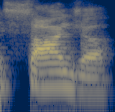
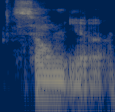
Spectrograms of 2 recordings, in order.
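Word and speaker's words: Sonja: Red Sanja. Look at that one. That's an older one. Red Sanja. Sonia. Yeah, Sonia. You're right. The J is silent. Green Lantern. They actually do pronounce it Sanja in some countries.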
